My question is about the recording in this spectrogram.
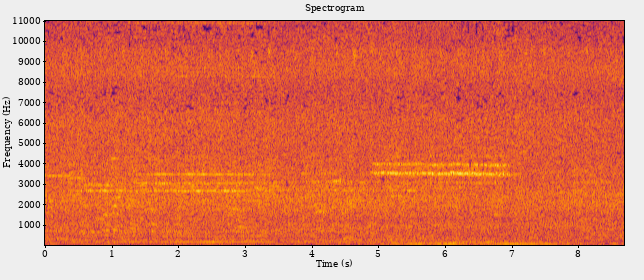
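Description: Steady background din with a low droning hum that grows stronger in the second half.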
